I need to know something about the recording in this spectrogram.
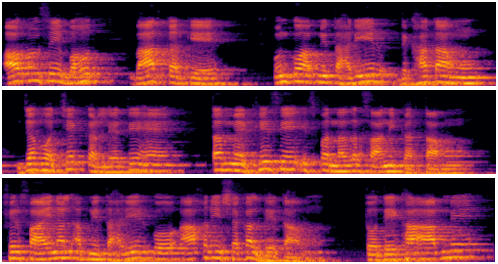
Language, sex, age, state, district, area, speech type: Urdu, male, 45-60, Bihar, Araria, rural, spontaneous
